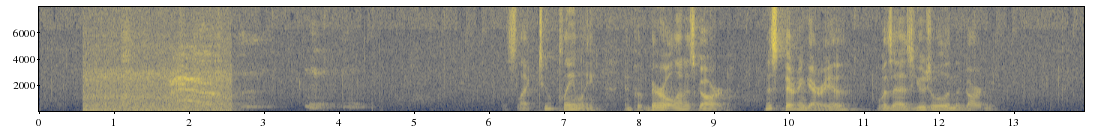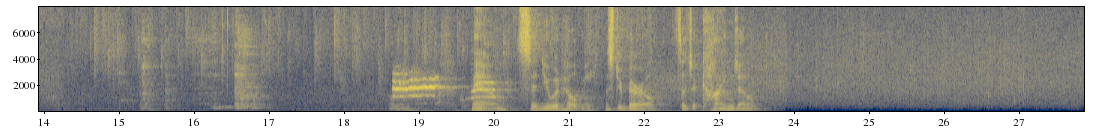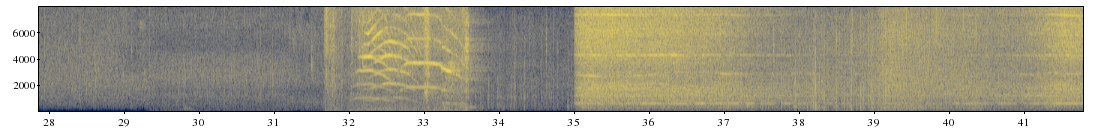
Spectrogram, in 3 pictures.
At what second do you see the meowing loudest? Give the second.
19 s.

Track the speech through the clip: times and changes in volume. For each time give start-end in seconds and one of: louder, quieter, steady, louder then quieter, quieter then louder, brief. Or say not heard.
6.2-12.8 steady
18.6-23.6 steady.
